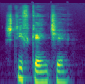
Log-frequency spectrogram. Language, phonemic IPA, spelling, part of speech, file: Dutch, /ˈstifkɪncə/, stiefkindje, noun, Nl-stiefkindje.ogg
- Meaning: diminutive of stiefkind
